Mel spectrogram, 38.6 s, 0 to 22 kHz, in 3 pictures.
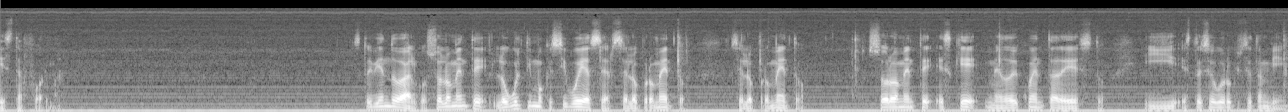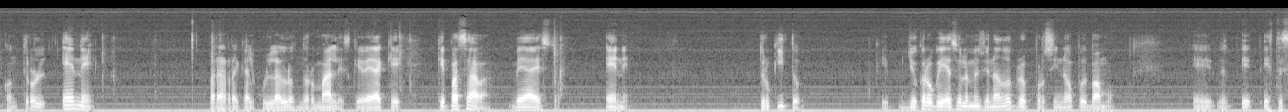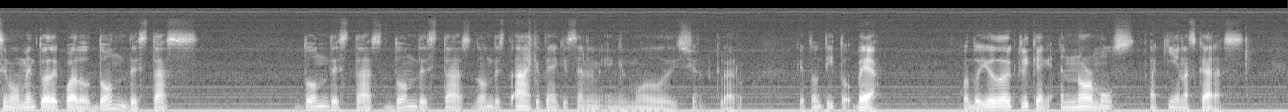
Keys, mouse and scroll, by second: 0.9 scroll down 2, 1.5 click, 2.6 scroll up 2, 4.0 click, 5.1 click, 5.7 scroll up 1, 6.1 shift+middle click, 6.8 shift+Tab, 7.2-7.6 shift+scroll up 3, 7.6 Tab, 8.2 right click, 8.6 shift+middle click, 8.8 shift+click, 10.0 shift+Tab, 10.4 shift+middle click, 10.7 shift+click, 13.9 ctrl+n, 15.0 Tab, 15.7 scroll down 2, 16.8 ctrl+z, 18.4 n, 19.1-20.2 scroll down 2, 20.2 scroll down 1, 23.9 click, 24.8 click, 27.0-27.3 scroll up 2, 27.6-28.4 scroll up 4, 28.7-29.4 scroll up 2, 29.6-30.2 scroll up 4, 30.2-30.5 scroll down 2, 31.0 Tab, 32.0-33.7 scroll down 6, 37.1 click, 37.8-38.2 scroll up 3, 38.4 shift+click.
